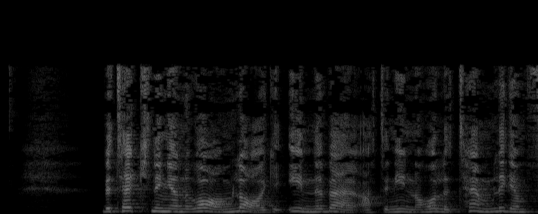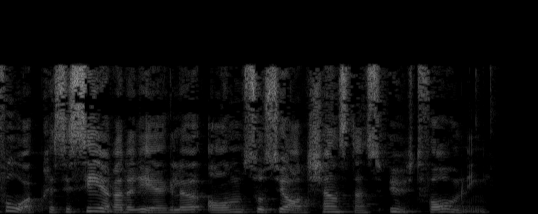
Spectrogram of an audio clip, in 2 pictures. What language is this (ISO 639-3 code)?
swe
